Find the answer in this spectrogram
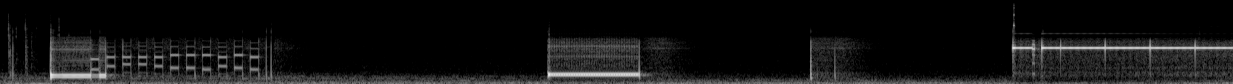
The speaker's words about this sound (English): We got tones. Sounds like a fax machine.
